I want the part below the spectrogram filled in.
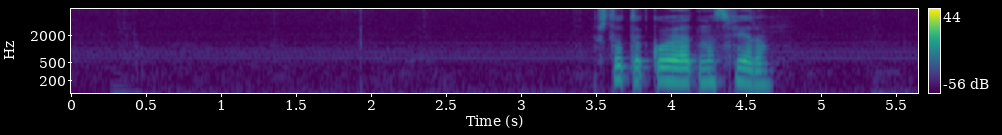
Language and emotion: Russian, neutral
